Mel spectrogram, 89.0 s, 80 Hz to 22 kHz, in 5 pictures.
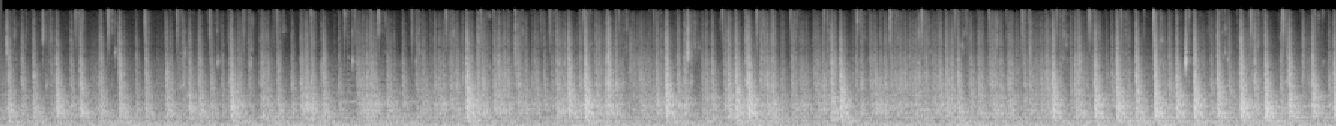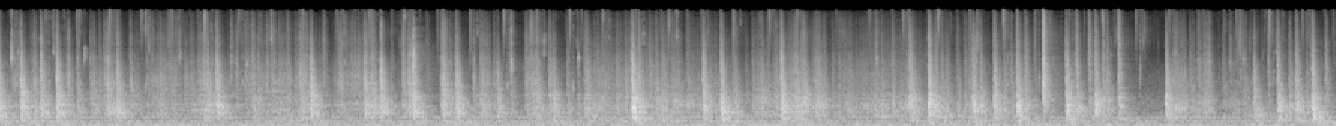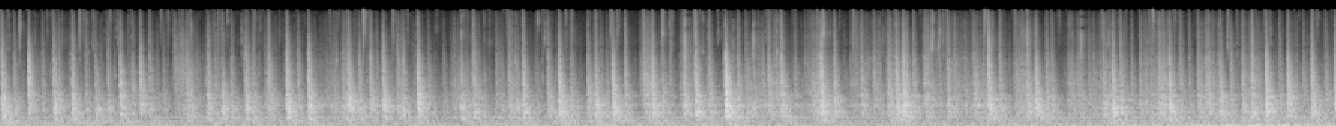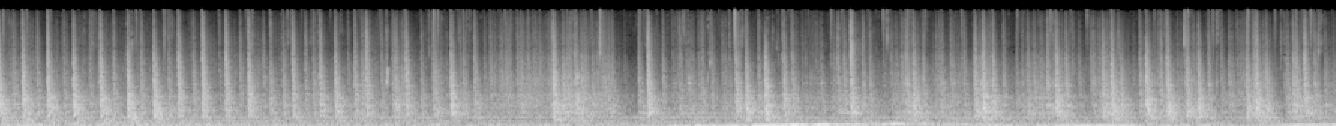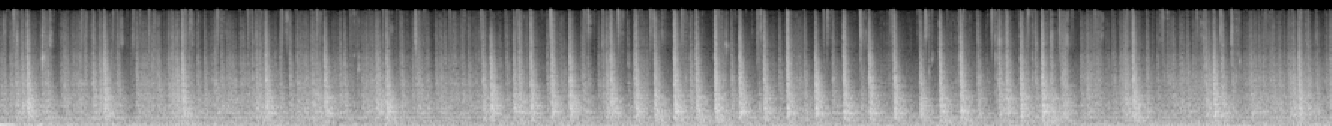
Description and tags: Water dripping on a tin roof, close perspective. Winter, Moscow. An entrance to old tenant building.
AKG c414b-xls-st and Sound Devices 722.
